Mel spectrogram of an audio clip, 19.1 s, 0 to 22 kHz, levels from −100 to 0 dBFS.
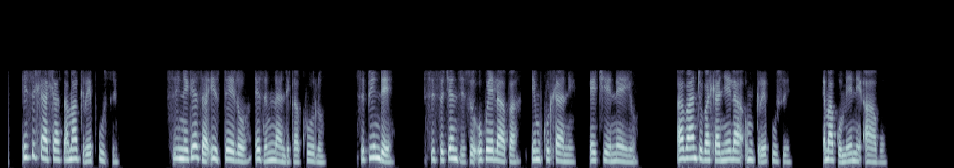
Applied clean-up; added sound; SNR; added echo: none; none; none; none.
